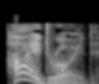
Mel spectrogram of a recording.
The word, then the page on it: hydroid: British English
